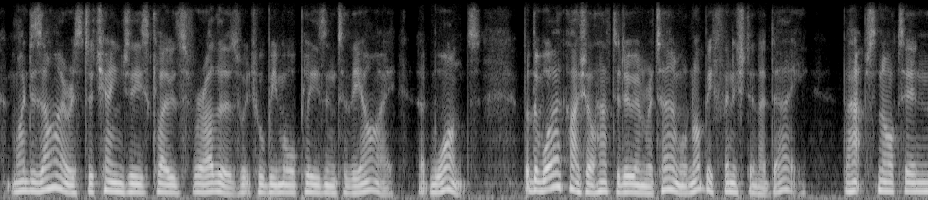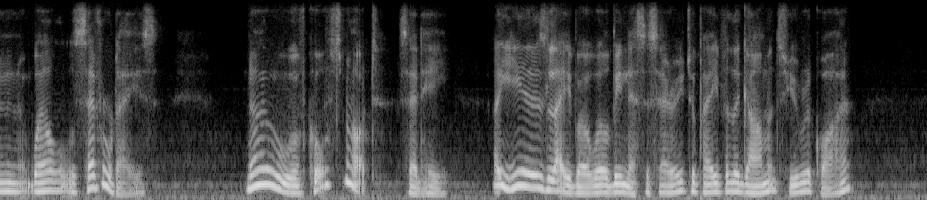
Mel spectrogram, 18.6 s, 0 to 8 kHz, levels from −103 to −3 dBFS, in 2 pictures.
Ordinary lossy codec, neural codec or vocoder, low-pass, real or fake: Opus, 32 kbps; codec, 16 kHz, 16 kbps, FunCodec, trained on LibriTTS, 50 frames a second; 7.2 kHz; fake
